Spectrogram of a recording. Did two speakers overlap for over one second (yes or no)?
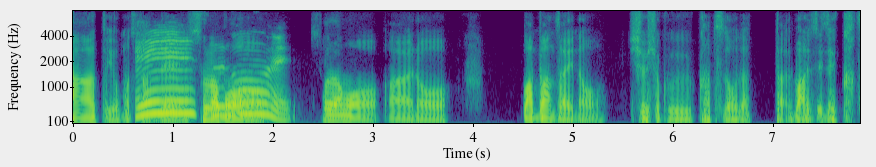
yes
